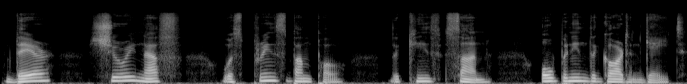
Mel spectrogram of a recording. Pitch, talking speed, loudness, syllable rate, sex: 135 Hz, 120 wpm, -20 LUFS, 4.1 syllables/s, male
